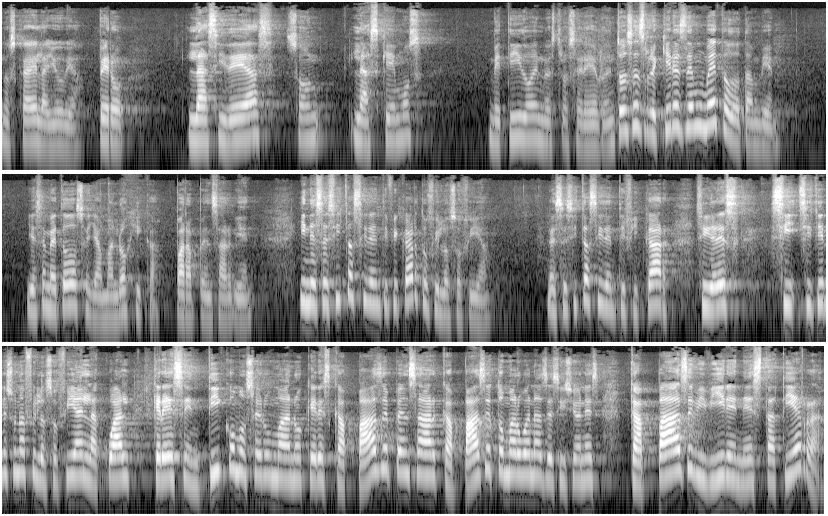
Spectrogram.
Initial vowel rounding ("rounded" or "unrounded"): rounded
